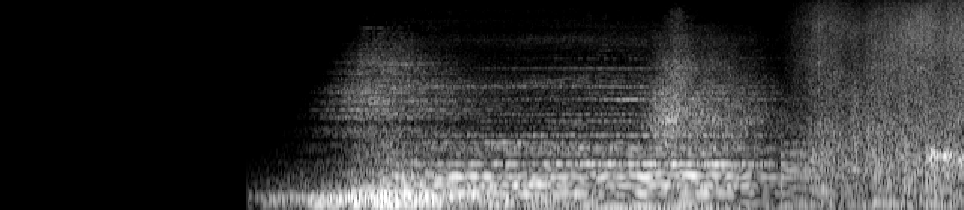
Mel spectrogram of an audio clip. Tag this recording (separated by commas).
Music, outside, rural or natural, Ocean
